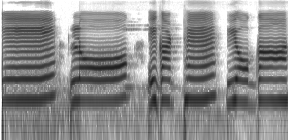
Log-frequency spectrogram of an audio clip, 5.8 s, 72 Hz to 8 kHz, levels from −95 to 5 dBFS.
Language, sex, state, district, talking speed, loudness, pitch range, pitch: Hindi, female, Punjab, Fazilka, 40 wpm, -12 LUFS, 275-280 Hz, 275 Hz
